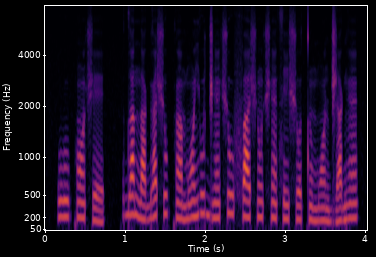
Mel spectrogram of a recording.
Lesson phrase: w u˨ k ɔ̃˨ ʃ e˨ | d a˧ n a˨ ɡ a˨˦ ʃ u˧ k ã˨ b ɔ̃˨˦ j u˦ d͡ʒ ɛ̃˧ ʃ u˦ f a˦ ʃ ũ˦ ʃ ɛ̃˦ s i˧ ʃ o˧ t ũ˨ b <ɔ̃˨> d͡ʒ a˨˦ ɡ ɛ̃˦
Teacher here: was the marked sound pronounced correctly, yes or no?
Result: yes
